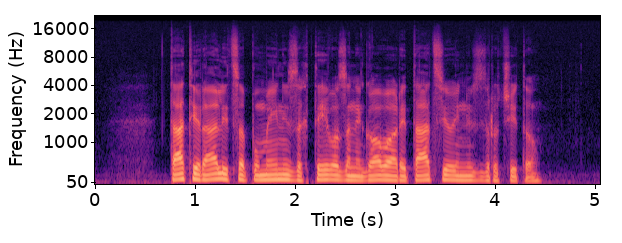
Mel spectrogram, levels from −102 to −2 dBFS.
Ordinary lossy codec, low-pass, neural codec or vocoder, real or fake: none; 19.8 kHz; vocoder, 44.1 kHz, 128 mel bands every 256 samples, BigVGAN v2; fake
